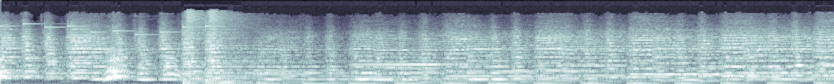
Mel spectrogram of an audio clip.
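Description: A Great Dane at a dog runway event gives a run of repeated, evenly spaced yelping barks and whimpers, close and fairly loud, with no talk over it.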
